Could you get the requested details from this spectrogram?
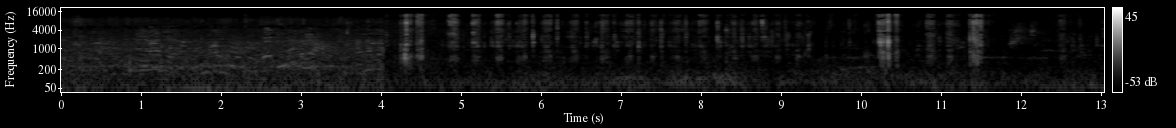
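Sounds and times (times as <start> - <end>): monkey chewing crunchy pepper: 4.1 - 13.0.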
